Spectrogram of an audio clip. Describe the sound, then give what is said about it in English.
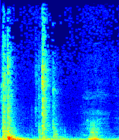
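A door is opened in a house at night, heard as a couple of sharp wooden clunks and rattles followed by a brief low thud. “Open the door, quickly.”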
